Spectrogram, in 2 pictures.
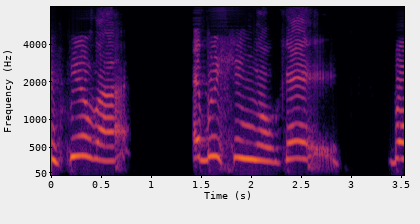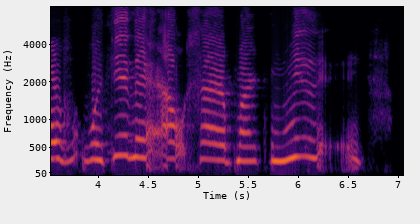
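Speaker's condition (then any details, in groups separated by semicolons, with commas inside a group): Spastic cerebral palsy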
